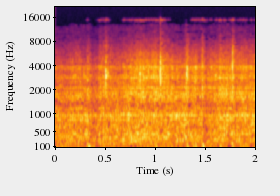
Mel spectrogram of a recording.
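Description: Steady background hiss and rumble of a home cassette tape recording, with a faint steady tone running through it.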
